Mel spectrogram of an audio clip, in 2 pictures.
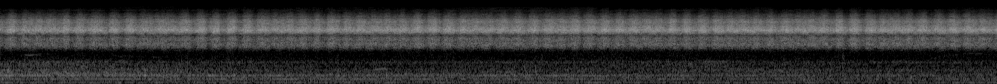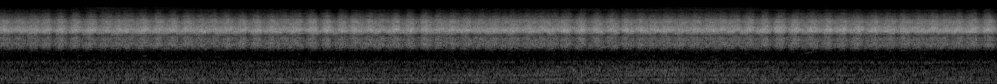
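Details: Cicadas by the sea in Croatia during a 2020 summer holiday: a dense, unbroken high buzzing chorus with a fast shimmering pulse throughout, steady in loudness, with no other clear sounds.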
